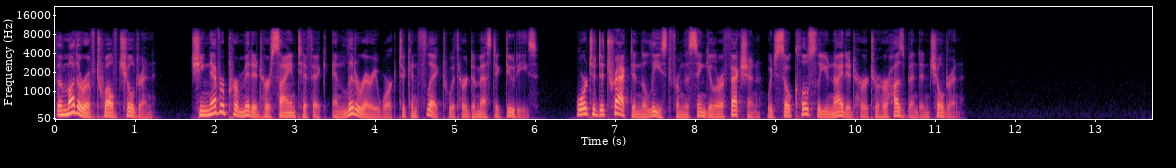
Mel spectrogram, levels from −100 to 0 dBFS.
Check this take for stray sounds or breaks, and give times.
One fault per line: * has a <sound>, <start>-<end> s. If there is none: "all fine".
all fine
